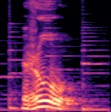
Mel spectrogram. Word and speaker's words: ル: Ra, ri, ru, re, ro.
